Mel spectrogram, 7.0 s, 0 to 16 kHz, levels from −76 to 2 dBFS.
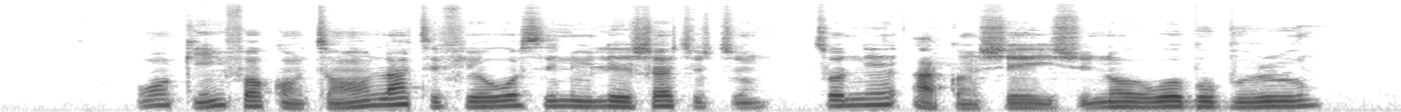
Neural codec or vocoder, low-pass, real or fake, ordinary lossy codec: none; 14.4 kHz; real; AAC, 96 kbps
